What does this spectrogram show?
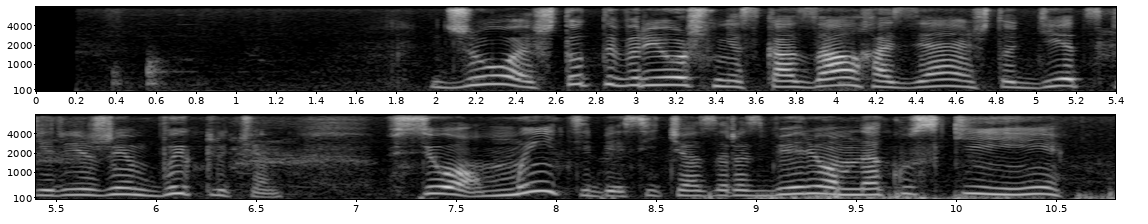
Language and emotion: Russian, neutral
